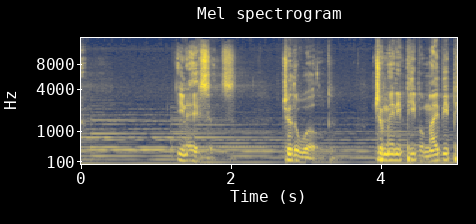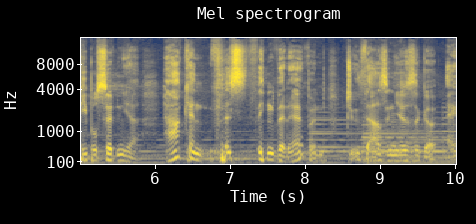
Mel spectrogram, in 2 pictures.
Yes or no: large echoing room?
yes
